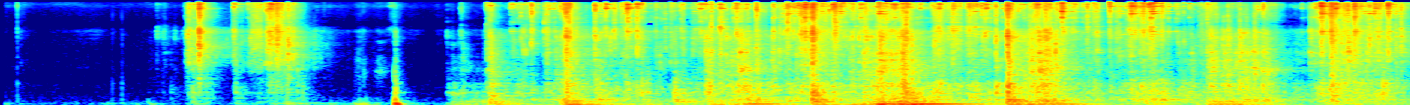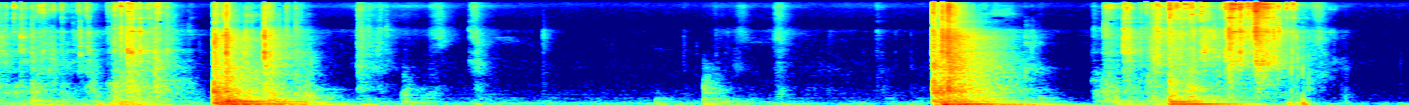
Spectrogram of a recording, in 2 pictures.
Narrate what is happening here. I unlocked the door, opened it, closed it and removed the key.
